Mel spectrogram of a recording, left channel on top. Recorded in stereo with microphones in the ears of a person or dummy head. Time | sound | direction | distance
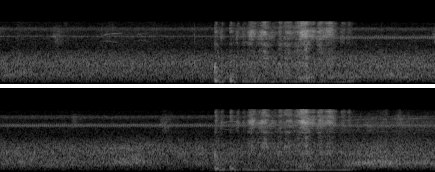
2.1 | writing | 25° left (ahead or behind) | 2.5 m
